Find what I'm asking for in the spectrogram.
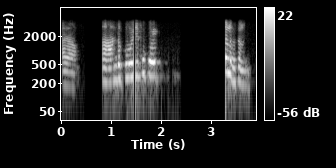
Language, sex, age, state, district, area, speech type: Tamil, female, 30-45, Tamil Nadu, Tiruvallur, rural, conversation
